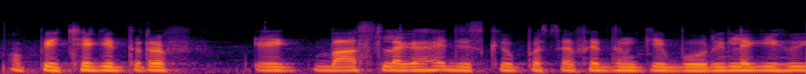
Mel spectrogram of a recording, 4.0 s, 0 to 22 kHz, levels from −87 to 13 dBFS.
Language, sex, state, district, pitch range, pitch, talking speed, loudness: Hindi, male, Uttar Pradesh, Lalitpur, 150-155 Hz, 150 Hz, 250 wpm, -18 LUFS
